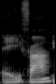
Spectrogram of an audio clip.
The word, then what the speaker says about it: Ewa: Om het met mij mee te gaan in het verhaal van Ewa. Ewa, zeg ik dan. Wisniewska. – Ja. – Ewa is dus Eva met een W. Dat spreek je gewoon uit als Eva.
